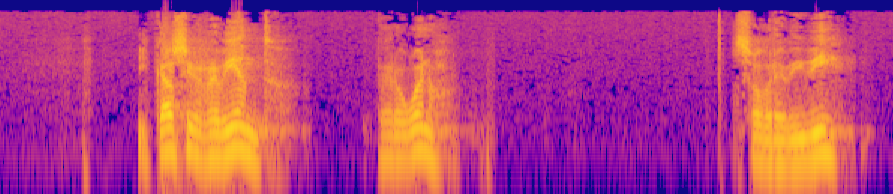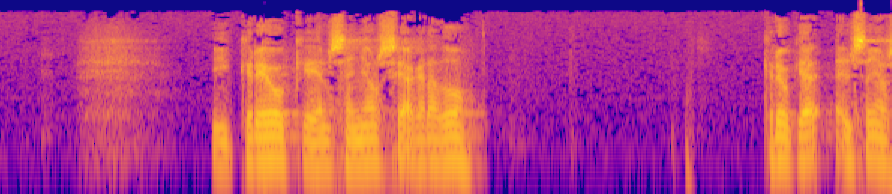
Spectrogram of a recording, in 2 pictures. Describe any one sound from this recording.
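A man speaks with animation into a microphone, in bursts with pauses.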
